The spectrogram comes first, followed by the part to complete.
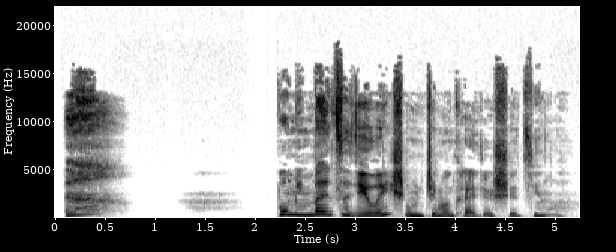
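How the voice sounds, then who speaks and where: A woman's voice: sits high, mellow, dry recording, studio quality, full character voice. A woman voicing a clumsy young female succubus trainee who is a little tsundere and giggly, in an audio drama. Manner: giggly and teasing. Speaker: voice actress.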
